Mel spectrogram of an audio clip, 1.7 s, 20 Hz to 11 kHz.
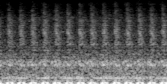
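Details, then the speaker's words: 1977 Ford Bronco at auction, idling with 40 PSI oil pressure: fast even ticking over a lumpy, stumbling idle. It sounds like a dead miss and a tapping lifter, and lifter damage is suspected but unconfirmed. "dead Miss tapping lifter oh that's a shame that's a shame yeah that sounds like lifter damage"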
